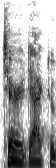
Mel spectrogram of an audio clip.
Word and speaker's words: pterodactyl: Because the P is silent.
